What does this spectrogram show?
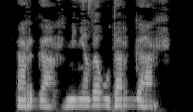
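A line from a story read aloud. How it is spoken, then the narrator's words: Heated growl. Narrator (Russian): Жарко прорычал колдун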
